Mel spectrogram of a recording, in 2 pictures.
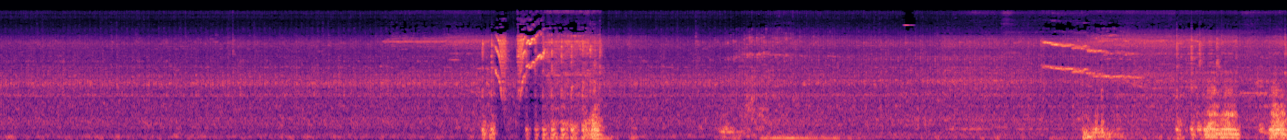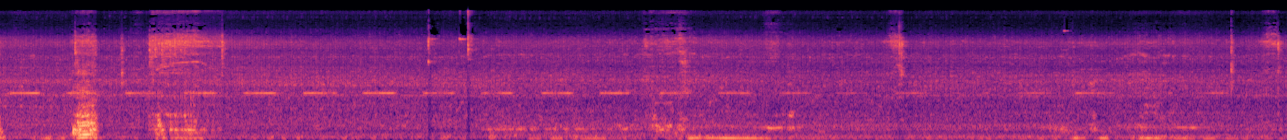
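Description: A cordless drill running in several short bursts as screws are driven to fix a round electrical box to wood siding. Through the second half a vehicle's reversing beeper sounds steadily, about two beeps a second.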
